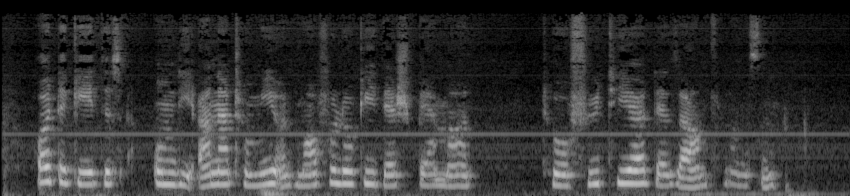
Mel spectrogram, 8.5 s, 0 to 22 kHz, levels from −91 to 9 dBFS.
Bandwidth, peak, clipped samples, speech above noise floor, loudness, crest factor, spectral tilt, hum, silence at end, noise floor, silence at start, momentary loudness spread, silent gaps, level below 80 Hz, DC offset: 16.5 kHz; -8 dBFS; under 0.1%; 30 dB; -24 LUFS; 16 dB; -4.5 dB/octave; none; 0.4 s; -53 dBFS; 0.05 s; 12 LU; none; -50 dBFS; under 0.1%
